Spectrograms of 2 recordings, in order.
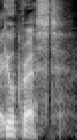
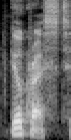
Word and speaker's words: Gilchrist: Gilchrist. Gilchrist is how in the book it is. – So it's spelled G-I-L...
